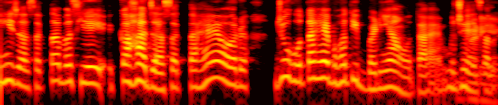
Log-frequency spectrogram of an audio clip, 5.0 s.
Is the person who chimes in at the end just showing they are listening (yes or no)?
no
